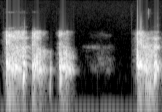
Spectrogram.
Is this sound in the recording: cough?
yes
